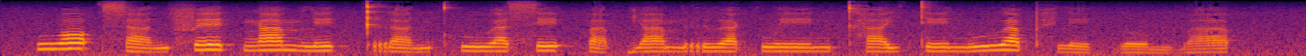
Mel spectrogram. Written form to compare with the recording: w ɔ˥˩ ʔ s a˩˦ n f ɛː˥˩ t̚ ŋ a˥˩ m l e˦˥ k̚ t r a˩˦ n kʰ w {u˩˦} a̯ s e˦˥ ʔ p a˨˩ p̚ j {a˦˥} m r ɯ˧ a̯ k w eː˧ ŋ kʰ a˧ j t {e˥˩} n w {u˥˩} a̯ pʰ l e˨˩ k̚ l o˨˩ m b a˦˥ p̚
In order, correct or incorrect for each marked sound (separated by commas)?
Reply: incorrect, incorrect, incorrect, correct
